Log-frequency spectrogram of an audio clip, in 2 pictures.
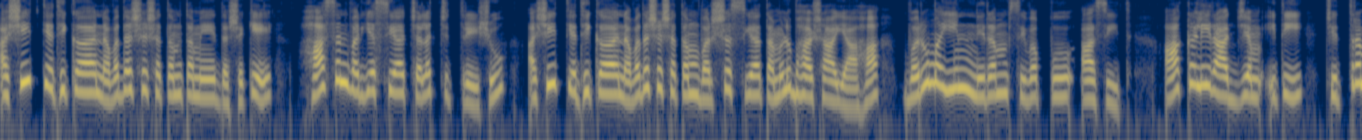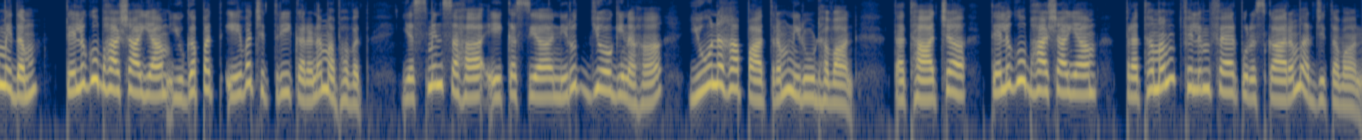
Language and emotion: Sanskrit, neutral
